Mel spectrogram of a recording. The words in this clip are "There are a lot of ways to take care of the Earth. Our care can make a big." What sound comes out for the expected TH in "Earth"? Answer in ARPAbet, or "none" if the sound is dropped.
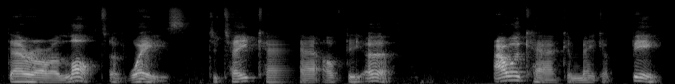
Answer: TH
